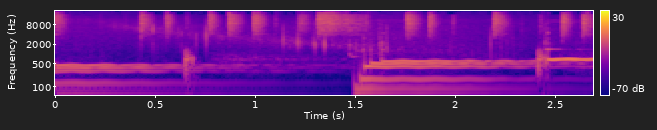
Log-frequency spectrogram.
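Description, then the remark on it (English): A snare drum filtered down to a muffled sound hits three times at a slow, spaced pace beneath sustained, warm synth chords, with faint vinyl crackle and ticking in the background. “And the snare drum is filtered down to this kind of sound.”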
